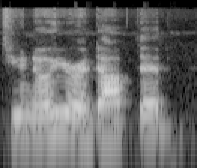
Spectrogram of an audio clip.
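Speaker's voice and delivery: whispered words. Retelling whispering a question to a kitten: retelling a whisper.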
